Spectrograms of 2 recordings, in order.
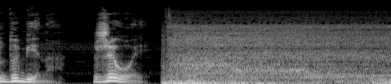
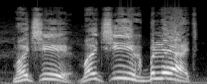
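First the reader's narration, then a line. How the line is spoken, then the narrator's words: Uncontrolled yelling. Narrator (Russian): Орал я, не в силах сдерживаться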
